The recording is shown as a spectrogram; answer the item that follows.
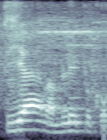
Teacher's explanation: dengan tekanan pada kata dia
